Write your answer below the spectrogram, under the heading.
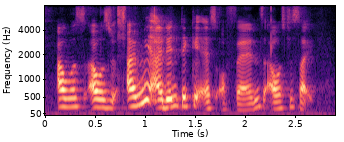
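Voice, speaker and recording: A woman's high-pitched voice in an animated tone. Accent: Malaysian. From Malaysia. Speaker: podcast co-host. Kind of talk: casual chat.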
